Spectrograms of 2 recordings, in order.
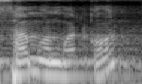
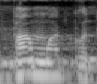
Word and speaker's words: Pam Mwadkon: My name is not Samuel Gyang but my name is Pam Mwadkon Chungyang.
